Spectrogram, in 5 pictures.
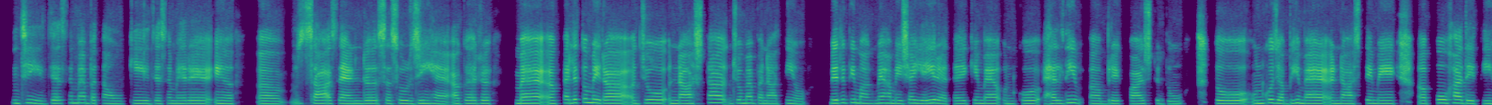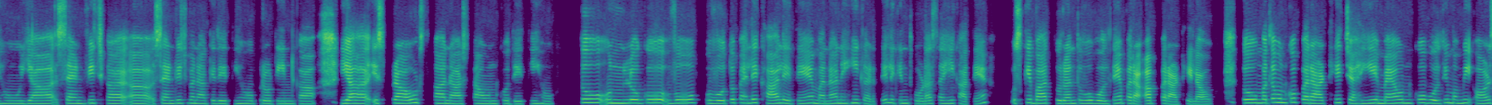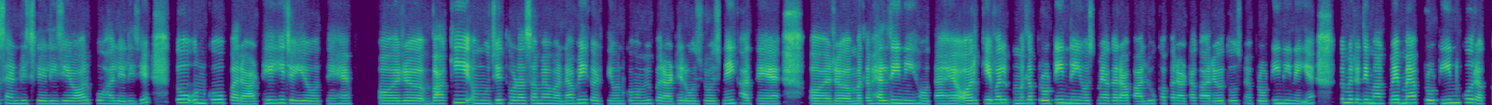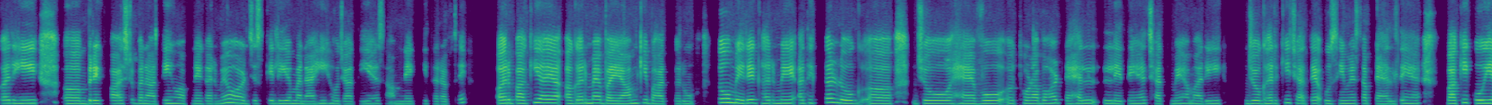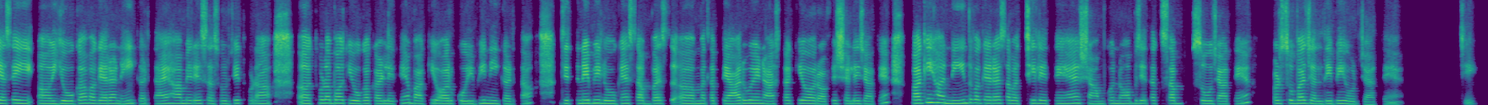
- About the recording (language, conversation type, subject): Hindi, advice, बच्चों या साथी के साथ साझा स्वस्थ दिनचर्या बनाने में मुझे किन चुनौतियों का सामना करना पड़ रहा है?
- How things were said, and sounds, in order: in English: "एंड"; in English: "हेल्दी"; in English: "ब्रेकफ़ास्ट"; in English: "स्प्राउट्स"; in English: "हेल्दी"; in English: "ब्रेकफ़ास्ट"; in English: "ऑफ़िस"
